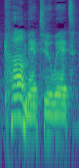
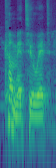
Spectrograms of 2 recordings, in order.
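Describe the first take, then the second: First: Slow, stretched COMMIT to drive it home; drawn-out emphasis. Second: Said in the usual way. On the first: Real, not acted. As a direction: lean hard and long on "Commit". Repeats the advice for emphasis.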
